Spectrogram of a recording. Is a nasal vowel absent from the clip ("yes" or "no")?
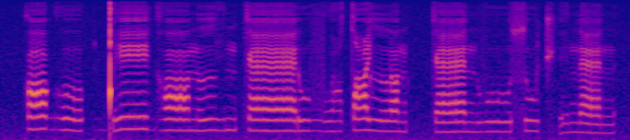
yes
